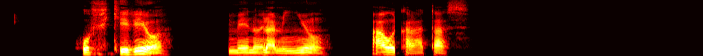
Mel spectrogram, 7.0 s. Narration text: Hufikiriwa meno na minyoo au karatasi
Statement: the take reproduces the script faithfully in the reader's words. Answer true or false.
true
